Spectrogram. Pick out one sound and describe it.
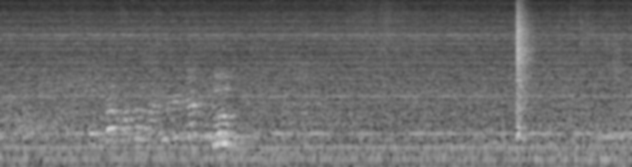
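Metal trays and utensils clink now and then as a baker works.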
